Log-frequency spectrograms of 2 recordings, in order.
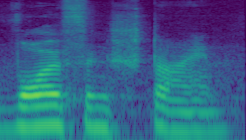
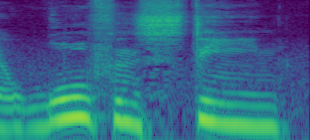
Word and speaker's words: Wolfenstein: It's actually Wolfenstein. Not like Americans say Wolfenstein.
